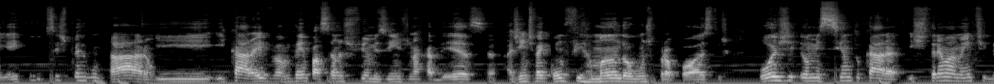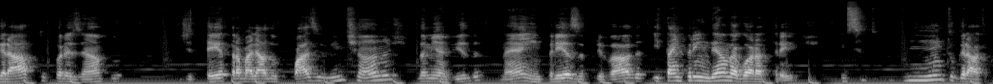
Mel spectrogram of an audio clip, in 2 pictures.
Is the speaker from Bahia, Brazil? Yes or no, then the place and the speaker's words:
no; Rio de Janeiro, Brazil; eu sou do Rio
